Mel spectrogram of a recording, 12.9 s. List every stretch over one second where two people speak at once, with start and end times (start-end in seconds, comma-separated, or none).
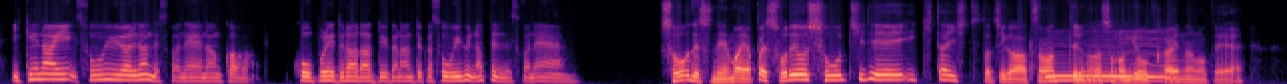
10.4-11.9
